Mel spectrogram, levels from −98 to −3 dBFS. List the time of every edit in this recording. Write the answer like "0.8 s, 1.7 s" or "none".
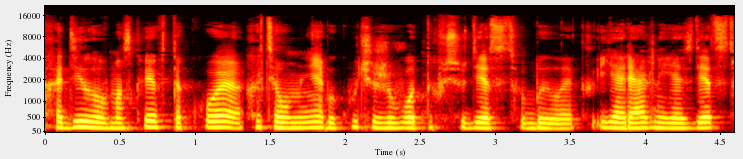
1.9 s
